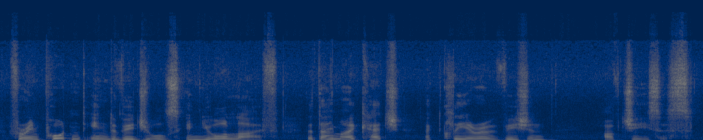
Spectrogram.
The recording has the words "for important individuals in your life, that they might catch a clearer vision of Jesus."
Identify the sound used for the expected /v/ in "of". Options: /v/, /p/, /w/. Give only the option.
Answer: /v/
